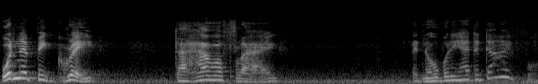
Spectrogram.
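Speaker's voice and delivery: usual speaking voice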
